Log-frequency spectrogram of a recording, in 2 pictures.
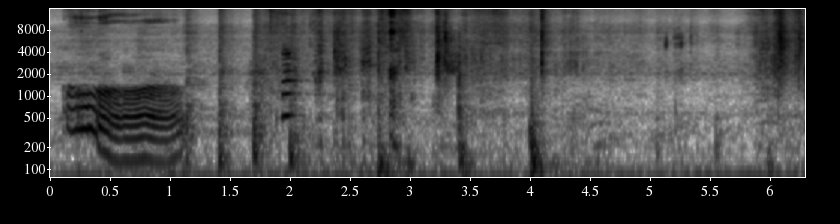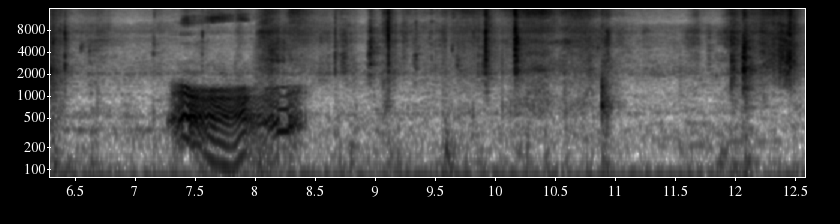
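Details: Pit bull hidden under a sheet making funny noises indoors: two high, wavering whining yelps, one at the start and one about seven seconds later, with soft rustling and quiet background hum between them.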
